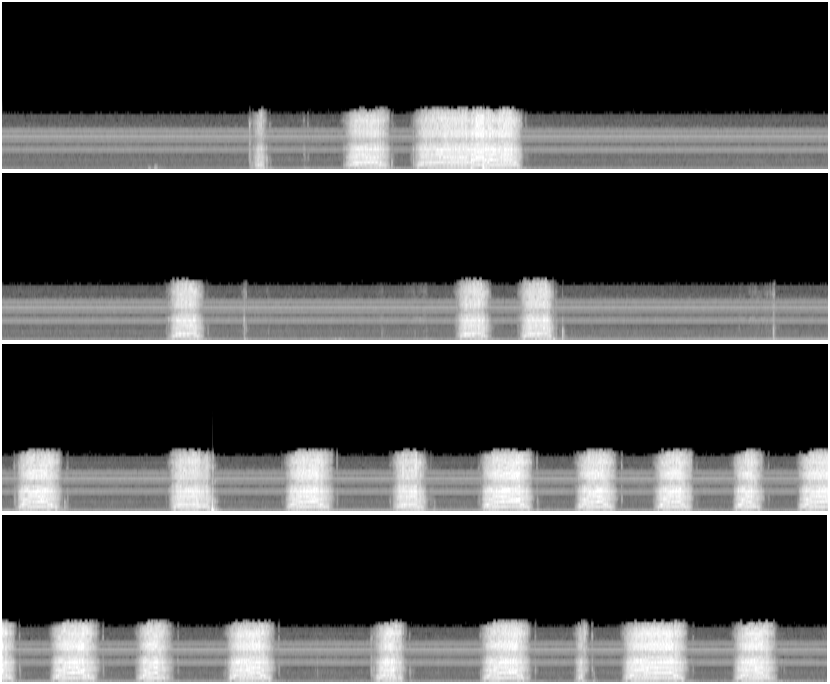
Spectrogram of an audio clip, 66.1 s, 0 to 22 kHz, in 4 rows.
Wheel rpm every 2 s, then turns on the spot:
0, 0, 0, 60, 130, 10, 0, 0, 0, 10, 10, 0, 20, 40, 0, 0, 50, 0, 50, 60, 30, 60, 50, 40, 50, 60, 40, 40, 30, 50, 20, 100, 40.
32-34 40-42 64-66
